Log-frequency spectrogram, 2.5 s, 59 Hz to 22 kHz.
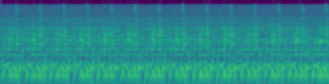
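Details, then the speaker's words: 2006–2008 Toyota Camry 2.4 engine at idle: sharp, quick ticking in time with the idle. A replaced lifter did not cure it; the noise was traced to a leaking exhaust manifold, fixed by replacing the manifold/catalytic converter with a new gasket. "uh save a lot of noise for i think the exhaust adjust manifold noise from there"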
